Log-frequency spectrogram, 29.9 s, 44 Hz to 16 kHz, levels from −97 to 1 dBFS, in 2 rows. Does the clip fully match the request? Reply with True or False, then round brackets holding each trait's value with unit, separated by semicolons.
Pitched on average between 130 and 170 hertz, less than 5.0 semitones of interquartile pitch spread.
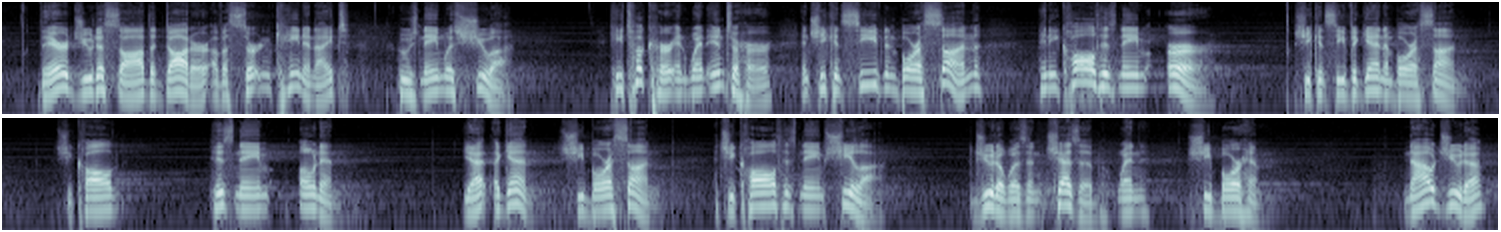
True (140 Hz; 4.4 semitones)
